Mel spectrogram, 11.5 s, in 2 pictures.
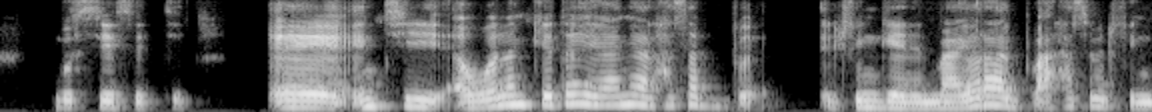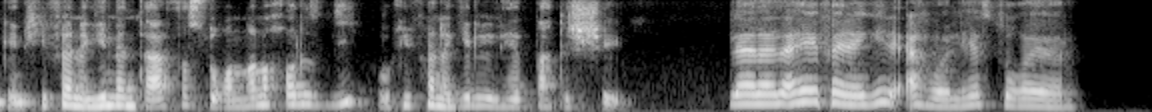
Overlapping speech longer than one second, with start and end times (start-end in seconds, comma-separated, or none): none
